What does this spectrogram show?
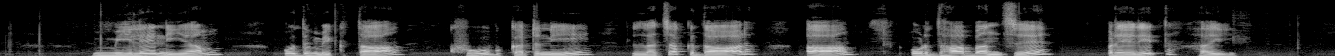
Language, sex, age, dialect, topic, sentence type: Magahi, male, 25-30, Western, banking, statement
